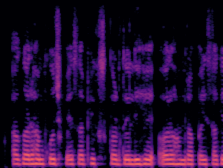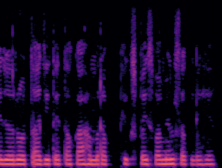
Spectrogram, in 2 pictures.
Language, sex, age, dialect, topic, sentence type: Magahi, female, 25-30, Central/Standard, banking, question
